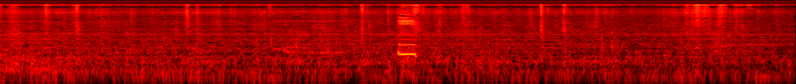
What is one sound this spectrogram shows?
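A tissue wipes across a circuit board.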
